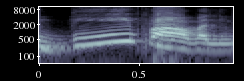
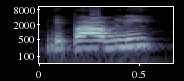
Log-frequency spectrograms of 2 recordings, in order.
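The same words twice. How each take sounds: First: दीपावली with a long first vowel, 'deepaavali'. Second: दीपावली with a short first vowel, 'dipaavali'. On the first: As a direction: stretch the 'dee' in दीपावली. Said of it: "बड़ी ई आती है". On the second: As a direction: clip the 'di' in दीपावली. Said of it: "छोटी ई नहीं". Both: Shown as a demonstration.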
